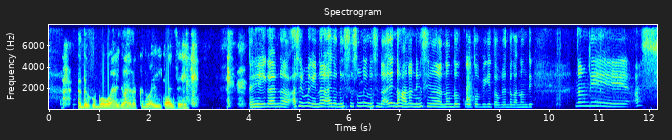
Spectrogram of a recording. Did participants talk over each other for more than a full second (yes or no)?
no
